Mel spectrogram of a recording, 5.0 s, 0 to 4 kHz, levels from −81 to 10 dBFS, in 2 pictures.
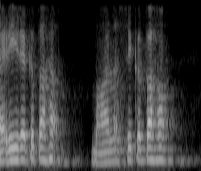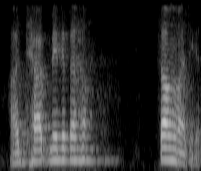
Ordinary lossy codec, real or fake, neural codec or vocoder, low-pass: none; fake; codec, 24 kHz, 0.9 kbps, WavTokenizer, small release; 3.6 kHz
